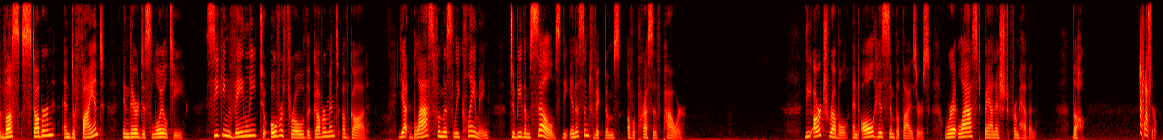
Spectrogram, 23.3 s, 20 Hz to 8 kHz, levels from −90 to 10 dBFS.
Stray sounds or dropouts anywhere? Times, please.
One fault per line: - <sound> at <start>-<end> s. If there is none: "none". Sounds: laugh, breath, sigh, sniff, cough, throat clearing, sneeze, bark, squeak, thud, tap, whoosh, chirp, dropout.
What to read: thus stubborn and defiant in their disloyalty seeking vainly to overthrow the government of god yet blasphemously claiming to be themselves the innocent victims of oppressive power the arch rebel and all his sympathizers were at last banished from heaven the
- chirp at 22.8-23.1 s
